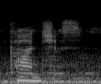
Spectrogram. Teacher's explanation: the C it's making a sh sound okay so it's conscious and also we're uh emphasizing on that first syllable · notice how the S and the C it's making a sh sound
